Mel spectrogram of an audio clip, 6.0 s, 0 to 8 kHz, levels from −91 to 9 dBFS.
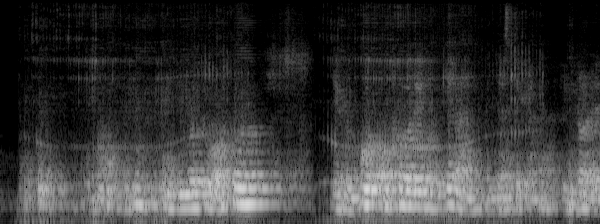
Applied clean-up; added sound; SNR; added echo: neural separator model SepFormer DNS4.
